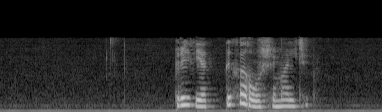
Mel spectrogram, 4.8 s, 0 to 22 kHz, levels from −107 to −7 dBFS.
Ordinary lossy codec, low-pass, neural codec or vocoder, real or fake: AAC, 24 kbps; 5.4 kHz; codec, 44.1 kHz, 7.8 kbps, Pupu-Codec; fake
